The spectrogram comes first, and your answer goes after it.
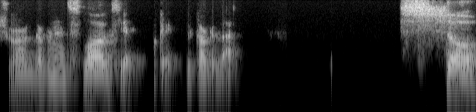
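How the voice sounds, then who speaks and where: Speaking slowly-ish with a French accent, a man uses a fairly high pitch with ordinary pitch variation. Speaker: tech company executive presenting a product. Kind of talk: presentation at an online member meeting. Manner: halting, with many repeated words and fillers.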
